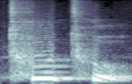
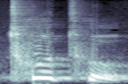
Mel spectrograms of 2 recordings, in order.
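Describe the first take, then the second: The two takes are said the same way.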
